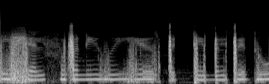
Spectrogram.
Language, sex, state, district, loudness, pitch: Hindi, female, Punjab, Kapurthala, -21 LUFS, 230 Hz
